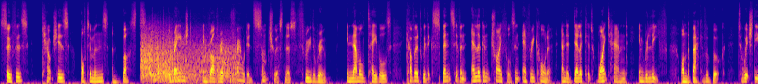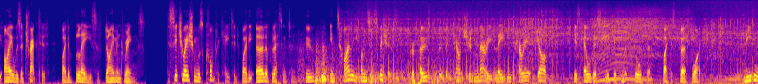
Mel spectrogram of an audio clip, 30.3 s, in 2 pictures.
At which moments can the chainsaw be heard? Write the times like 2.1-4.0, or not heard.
21.9-30.2.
